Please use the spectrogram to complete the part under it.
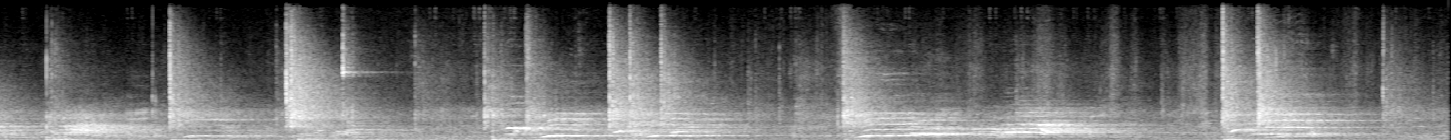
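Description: Bamboo swords clack and strike against armour, echoing in a large hall.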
